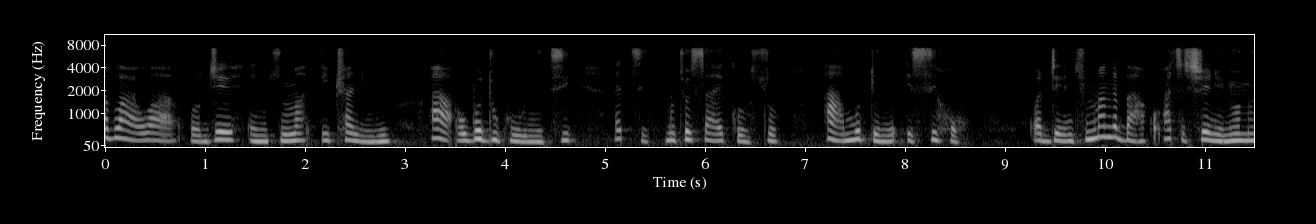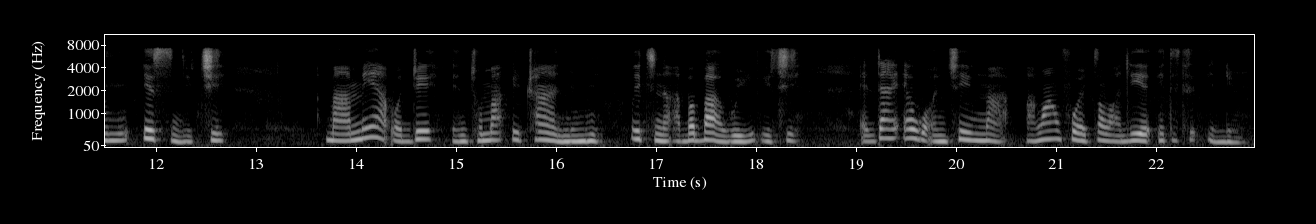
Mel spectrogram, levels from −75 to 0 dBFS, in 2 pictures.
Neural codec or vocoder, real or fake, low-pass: codec, 16 kHz, 0.8 kbps, ZipCodec; fake; 7.2 kHz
